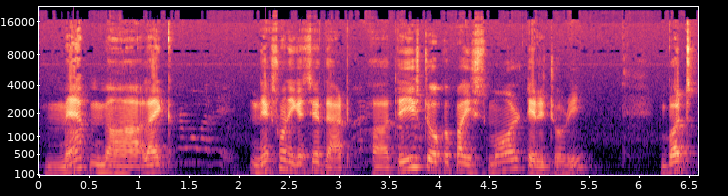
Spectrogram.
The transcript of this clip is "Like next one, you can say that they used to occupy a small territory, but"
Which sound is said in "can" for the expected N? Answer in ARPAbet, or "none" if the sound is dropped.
N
